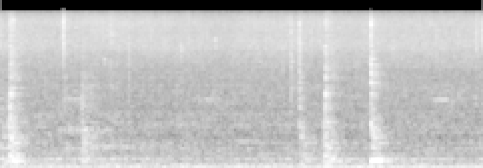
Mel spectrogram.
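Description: Soya chunks (meal maker) frying in hot oil with a steady sizzle. A spatula stirs them and knocks against the pan a few times, mostly around three to four seconds in.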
